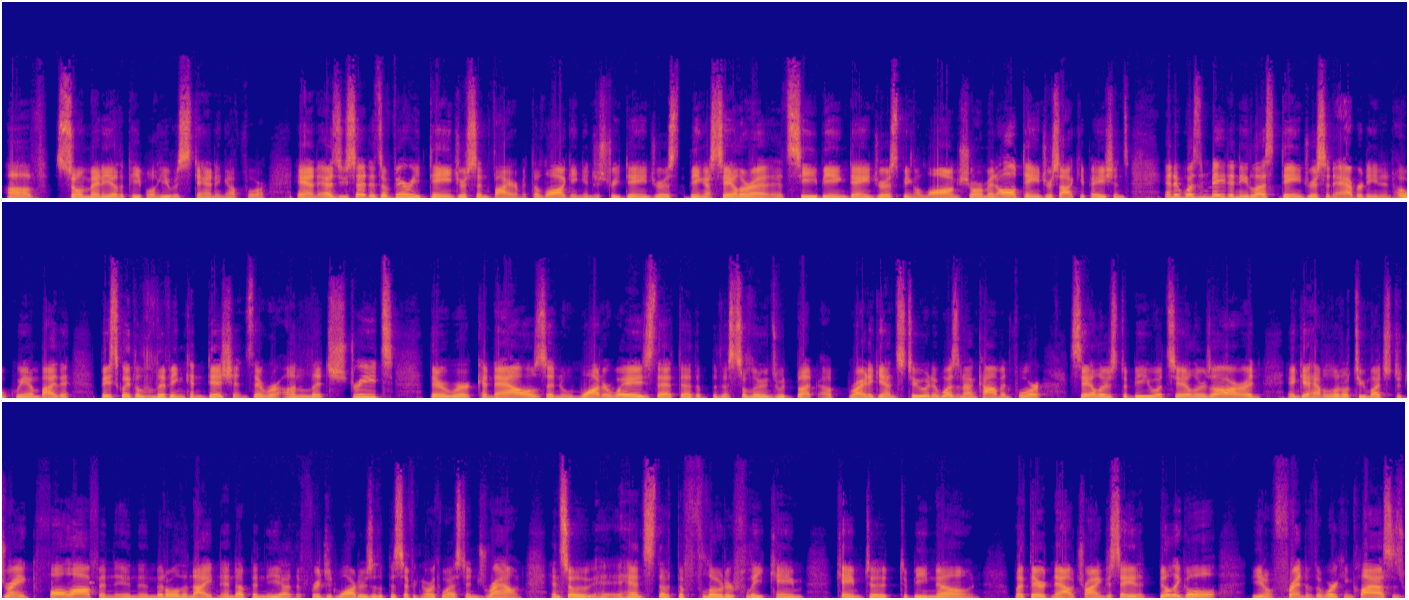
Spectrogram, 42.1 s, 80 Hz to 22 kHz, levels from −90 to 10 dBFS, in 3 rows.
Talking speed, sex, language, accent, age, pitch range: 215 wpm, male, English, American, 40-59, 140-170 Hz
